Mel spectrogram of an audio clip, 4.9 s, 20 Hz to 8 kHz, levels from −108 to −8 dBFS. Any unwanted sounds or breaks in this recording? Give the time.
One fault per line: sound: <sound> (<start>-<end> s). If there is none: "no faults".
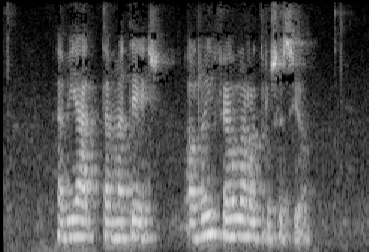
no faults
